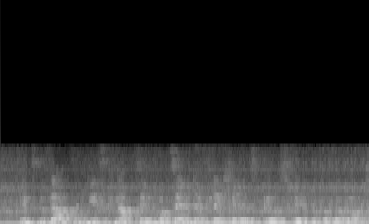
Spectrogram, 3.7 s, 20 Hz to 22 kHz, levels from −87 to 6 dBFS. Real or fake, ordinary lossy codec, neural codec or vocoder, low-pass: real; none; none; none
